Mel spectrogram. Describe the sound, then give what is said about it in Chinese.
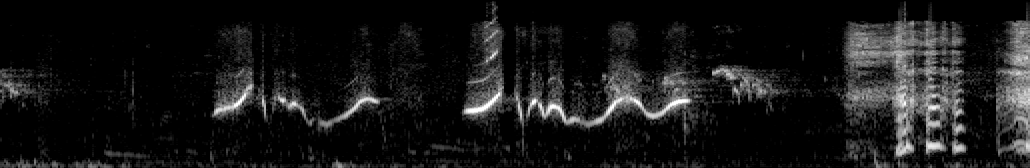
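A person whistles an imitation of a bird call: several quick, high, warbling phrases that swoop up and down in pitch, followed by a short burst of noisy, breathy sound at the end. “好美， 我可以学这个鸟声，拿口哨什么。”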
